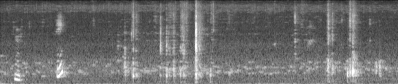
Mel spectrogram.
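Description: Plastic blender parts click and knock together.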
